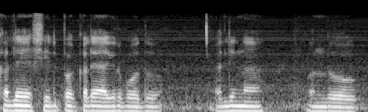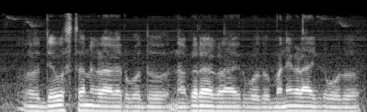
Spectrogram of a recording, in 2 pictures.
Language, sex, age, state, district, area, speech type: Kannada, male, 30-45, Karnataka, Bellary, urban, spontaneous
